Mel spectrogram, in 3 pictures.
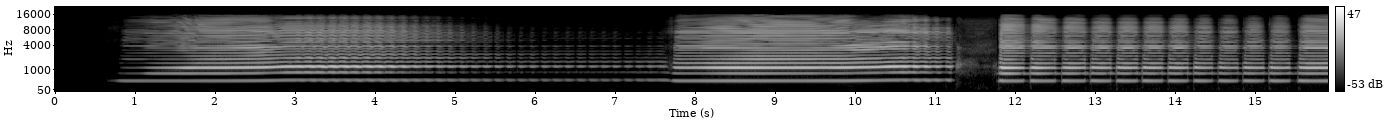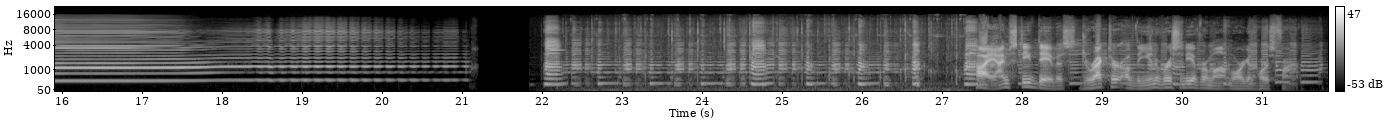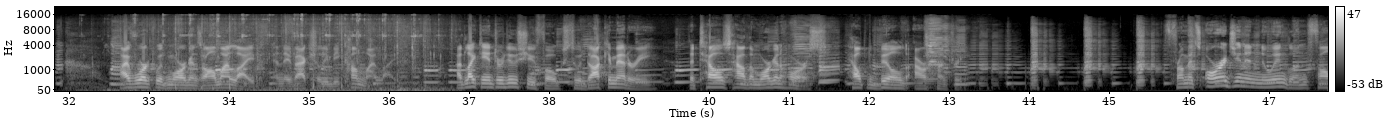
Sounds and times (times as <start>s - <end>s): Clip-clop: 22.0s - 28.4s, 32.0s - 37.0s
Country: 22.0s - 47.7s
Speech: 27.4s - 31.4s, 32.6s - 36.1s, 36.9s - 43.2s, 45.8s - 47.7s.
